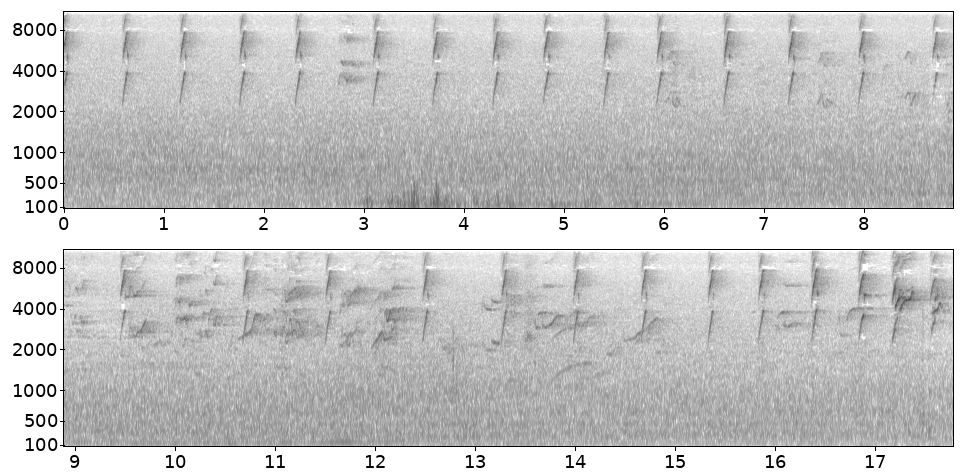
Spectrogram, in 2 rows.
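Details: Noisy Miner fledglings in Melbourne, Victoria, in September 2020 beg with sharp, high chips repeated about twice a second while being fed by adults of their colony.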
